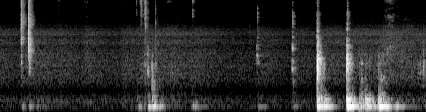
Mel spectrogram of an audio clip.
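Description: A lamp being handled and moved into place: a couple of sharp clicks at first, a soft knock about two seconds in, then louder knocks and rattling over the last second and a half.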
